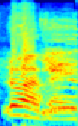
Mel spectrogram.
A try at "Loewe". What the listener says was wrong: Use your eyes. No, where's the A coming in? Yeah, not Loewe.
